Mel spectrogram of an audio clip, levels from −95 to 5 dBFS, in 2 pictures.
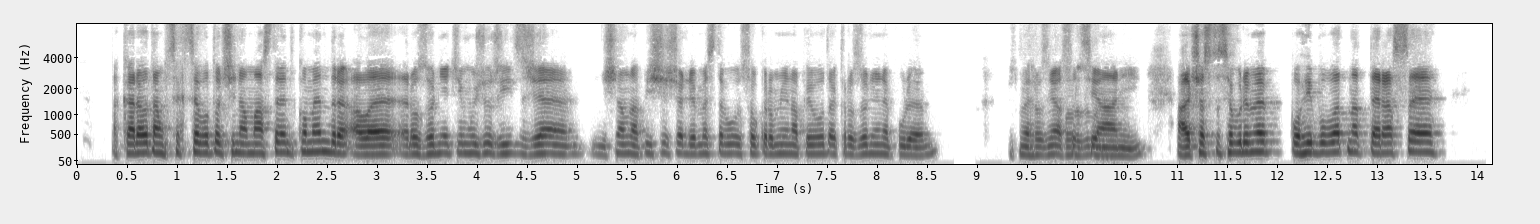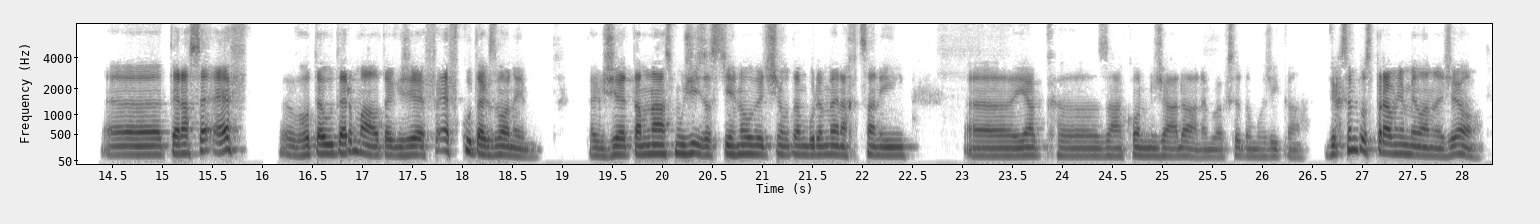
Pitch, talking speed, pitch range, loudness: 145 Hz, 155 wpm, 130-160 Hz, -26 LUFS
